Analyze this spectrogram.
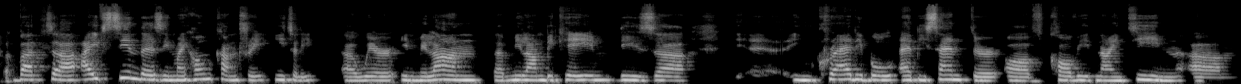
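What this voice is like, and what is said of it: Italian accent in English. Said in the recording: “I'm Italian, as you probably guessed from my accent.”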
